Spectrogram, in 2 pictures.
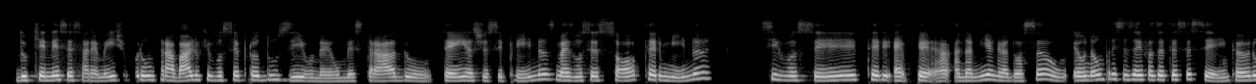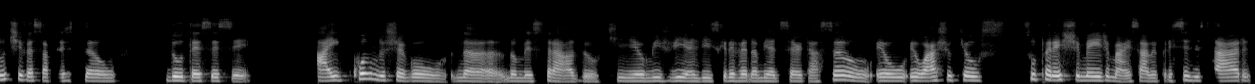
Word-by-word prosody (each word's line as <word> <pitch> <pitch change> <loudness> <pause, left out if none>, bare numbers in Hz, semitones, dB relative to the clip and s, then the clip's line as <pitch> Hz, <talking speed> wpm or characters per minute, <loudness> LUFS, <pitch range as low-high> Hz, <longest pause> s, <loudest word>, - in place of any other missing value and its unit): do 190 +2 +5
que 195 0 +2
necessariamente 195 -1 0
por 205 - 0
um 200 0 +4
trabalho 195 0 +2
que 200 - -1
você 195 +1 -1
produziu, 200 -5 0
né. 150 -2 -3
O - - -3
mestrado 165 +1 -1
tem 180 0 +3
as 175 0 -1
disciplinas, 175 +5 -2
mas 190 -3 +3
você 180 +2 +1
só 190 0 -1
termina 210 - 0 0.5
se 235 - -4
você 195 +1 +2
ter 210 -2 +4
é, 185 - +3
porque 185 -3 +2 0.2
a 175 - -2
na 175 +1 +1
minha 205 +7 +2
graduação, 180 +3 -1
eu 190 +1 +3
não 210 +3 +3
precisei 230 -3 +2
fazer 215 -1 +2
TCC, 220 -5 +1
então 165 +5 -1
eu 190 - +3
não 210 +2 +4
tive 220 -5 -1
essa 175 -1 -4
pressão 160 -1 -4 0.5
do 180 0 +5
TCC. 165 - -1 0.7
Aí 180 +3 +2
quando 255 -5 +5
chegou 160 -7 -1
na 155 -3 -2
no 155 - -2
mestrado, 145 - -3
que - - -12
eu 155 0 +2
me 160 +2 -3
vi 160 +1 -1
ali 155 0 -3
escrevendo 160 +1 -1
a - - -1
minha 155 -1 -2
dissertação, 155 +6 -1
eu 165 0 +1
eu 175 -1 +2
acho 180 +4 +1
que 200 - -2
eu 185 -2 +4
su - - -25 0.3
superestimei 200 -4 +3
demais, 150 -7 -3
sabe. 150 -2 -2
Precisa 165 +5 -5
estar 170 0 -1
180 Hz, 160 wpm, -22 LUFS, 165-200 Hz, 0.7 s, do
